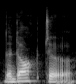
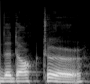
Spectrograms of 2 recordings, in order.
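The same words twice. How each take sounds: First: "doctor" ending "-tuh", no r; silent final r. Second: "doctor" with a curled American r. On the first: Teacher showing the British way, "doctor" without a final r. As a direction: drop the r at the end of "doctor". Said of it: "मैं आर नहीं pronounce कर रहा हूँ". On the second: Teacher contrasting accents, American rhotic "doctor". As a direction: say "doctor" the American way, tongue bent back. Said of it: "American में आप बोल सकते हैं". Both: Shown as a demonstration.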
